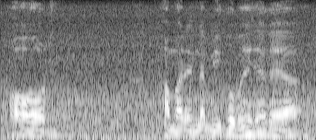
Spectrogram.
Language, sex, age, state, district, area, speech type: Urdu, male, 30-45, Delhi, East Delhi, urban, spontaneous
